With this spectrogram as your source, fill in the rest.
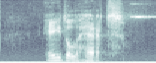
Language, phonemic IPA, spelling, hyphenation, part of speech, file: Dutch, /ˈeː.dəlˌɦɛrt/, edelhert, edel‧hert, noun, Nl-edelhert.ogg
- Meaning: red deer (Cervus elaphus)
